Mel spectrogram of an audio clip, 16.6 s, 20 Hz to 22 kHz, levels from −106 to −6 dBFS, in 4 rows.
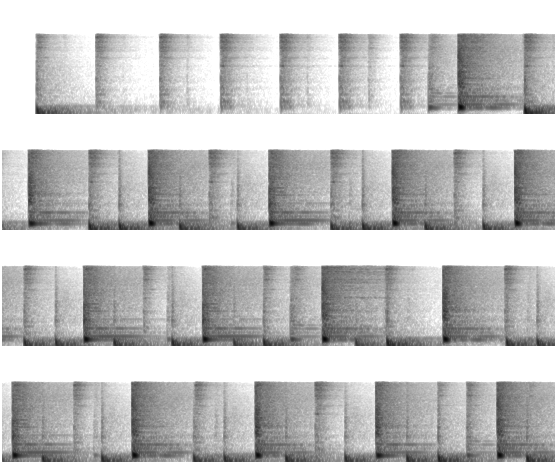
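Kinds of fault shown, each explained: No technical fault can be heard anywhere in this music. There is nothing to list for the recording.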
